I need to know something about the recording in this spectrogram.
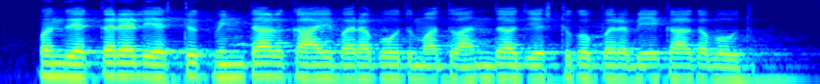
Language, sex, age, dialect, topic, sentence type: Kannada, male, 18-24, Coastal/Dakshin, agriculture, question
